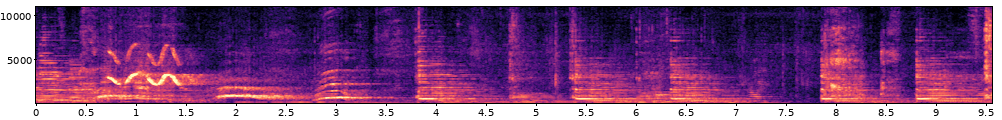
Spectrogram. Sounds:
music

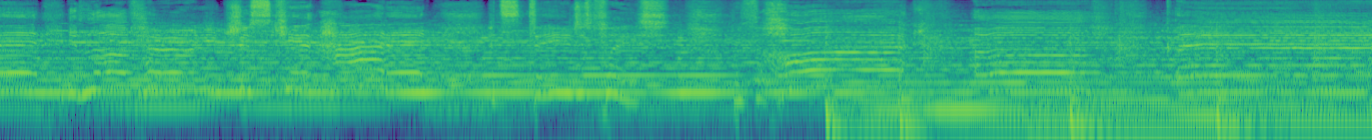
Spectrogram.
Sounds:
music

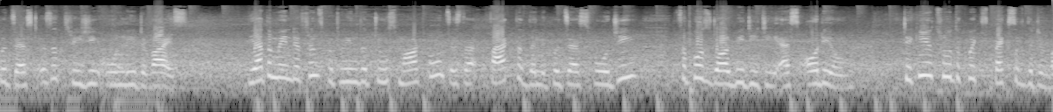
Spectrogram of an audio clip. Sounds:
speech

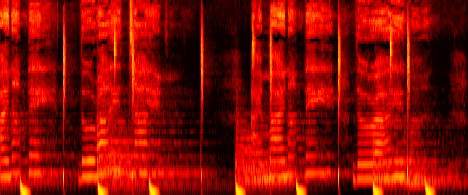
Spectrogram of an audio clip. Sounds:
music

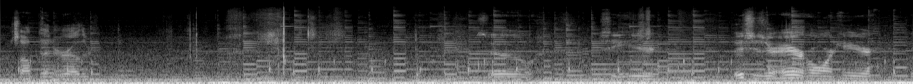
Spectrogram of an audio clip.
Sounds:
music
speech

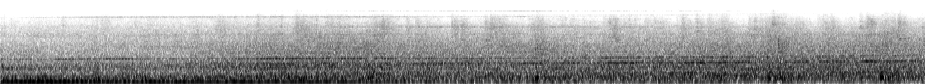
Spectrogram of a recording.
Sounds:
vehicle
revving

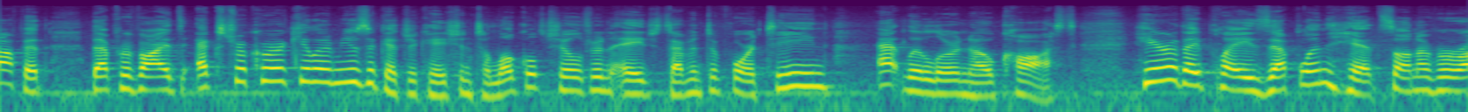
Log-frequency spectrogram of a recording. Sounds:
speech

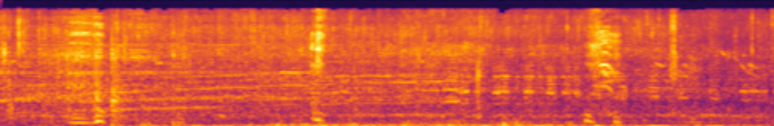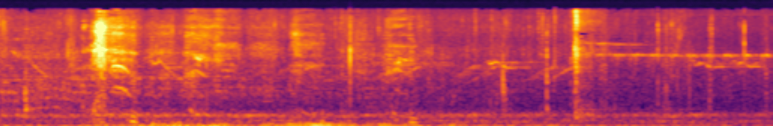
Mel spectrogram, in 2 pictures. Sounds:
outside, rural or natural
vehicle

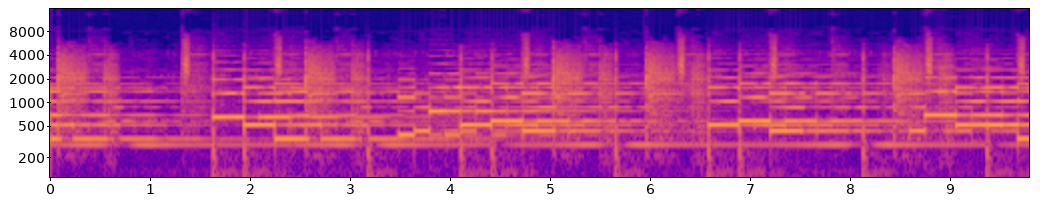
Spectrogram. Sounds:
music

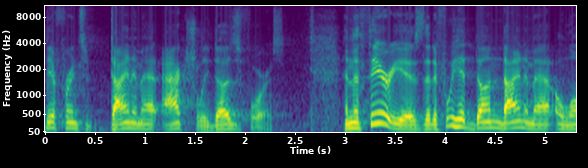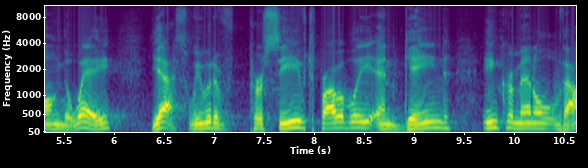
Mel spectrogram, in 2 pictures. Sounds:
speech

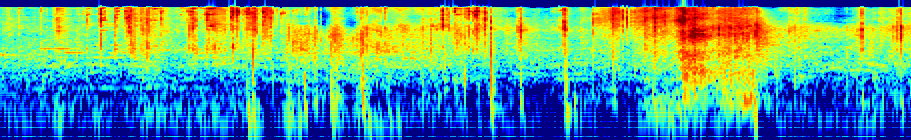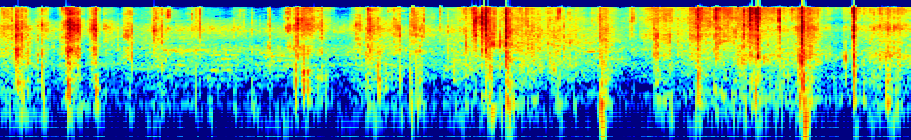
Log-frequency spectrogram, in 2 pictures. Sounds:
crackle

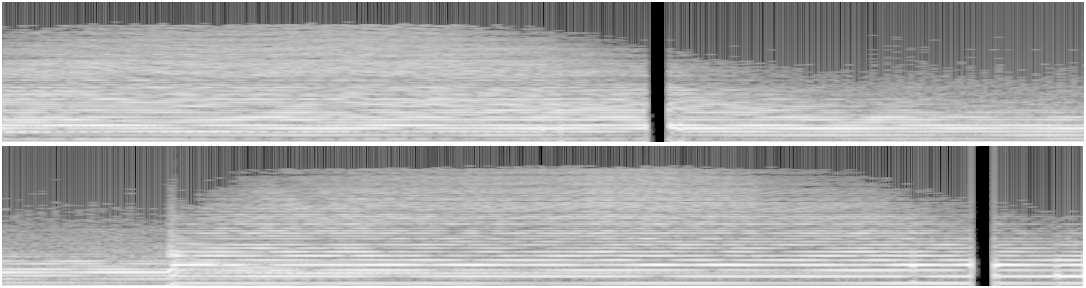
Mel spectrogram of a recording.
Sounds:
music

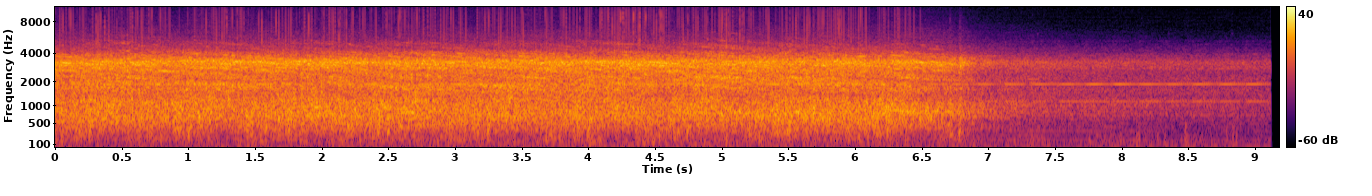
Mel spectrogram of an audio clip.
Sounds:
vehicle

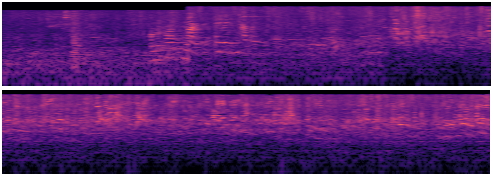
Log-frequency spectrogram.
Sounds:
speech

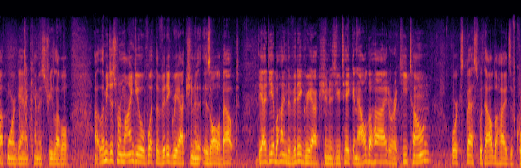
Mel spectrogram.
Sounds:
speech

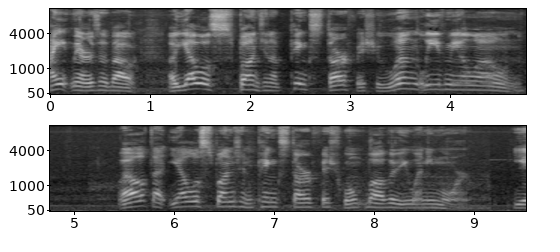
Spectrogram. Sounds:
speech

